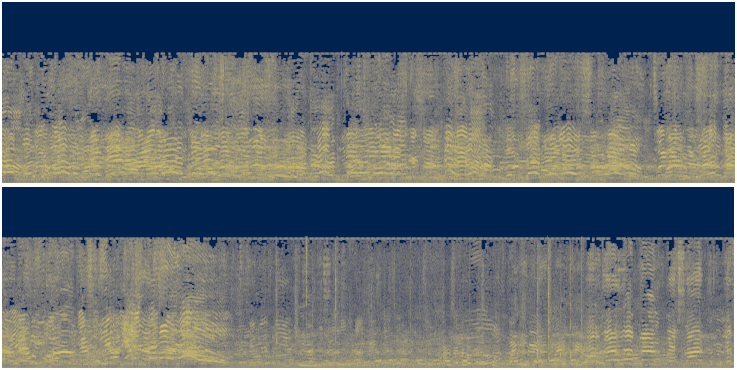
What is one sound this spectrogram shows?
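A group of young children sing together loudly outdoors.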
